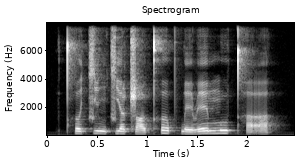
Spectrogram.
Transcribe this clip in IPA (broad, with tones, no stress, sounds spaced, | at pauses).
t̪ʰ ɤ˥˧ t͡ɕ i˥˩ ŋ t͡ɕ j ɛ˥ ʈ͡ʂ ɑ˧˥ ʊ̯ kʰ ɤ˥ pʰ w e˨ ɪ̯ ɻ e˥ ɪ̯ m u˥˩ t̪ʰ ä̰˨˩˦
